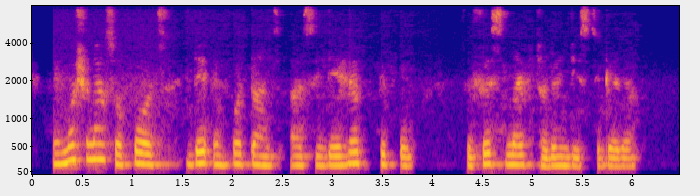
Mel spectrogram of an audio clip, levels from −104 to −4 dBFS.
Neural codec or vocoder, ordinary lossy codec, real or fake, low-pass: none; none; real; none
